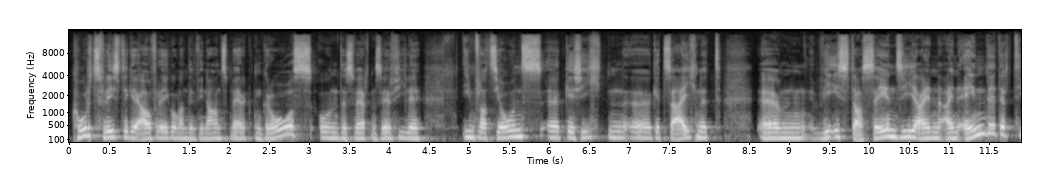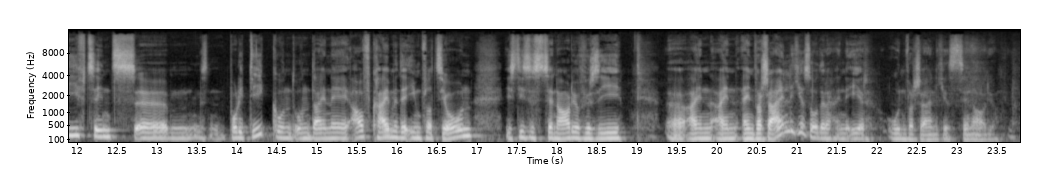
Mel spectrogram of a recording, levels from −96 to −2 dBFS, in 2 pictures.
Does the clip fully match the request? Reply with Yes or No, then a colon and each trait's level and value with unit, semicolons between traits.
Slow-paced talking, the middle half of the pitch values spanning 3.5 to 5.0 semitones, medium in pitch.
No: slow, 100 wpm; average, 2.8 semitones; medium, 145 Hz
